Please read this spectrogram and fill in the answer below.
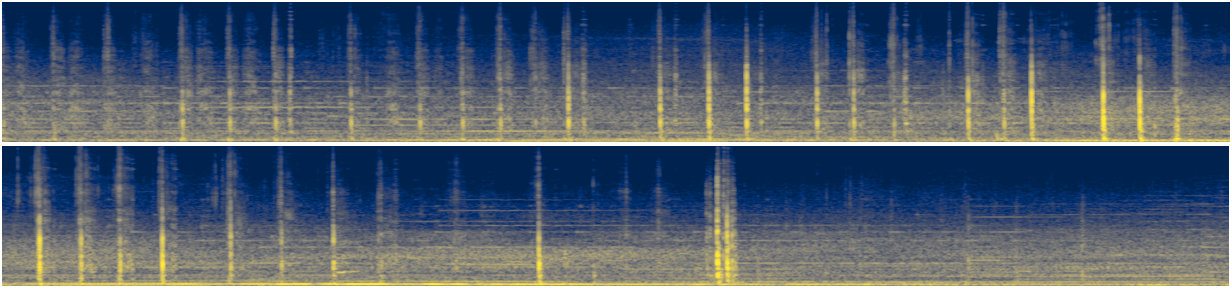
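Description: Kitchen knife chopping scallions on a wooden cutting board: irregular sharp knocks of the blade on the board, quickening about ten seconds in and ending with one louder chop near the end, over background music.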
